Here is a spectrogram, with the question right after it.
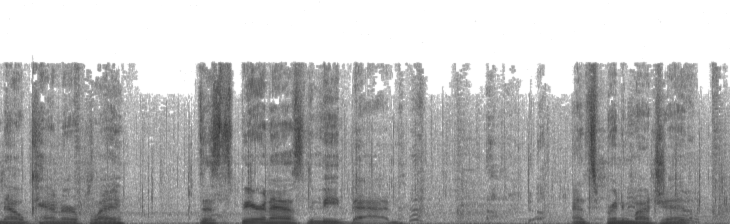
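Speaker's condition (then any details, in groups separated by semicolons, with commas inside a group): ALS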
